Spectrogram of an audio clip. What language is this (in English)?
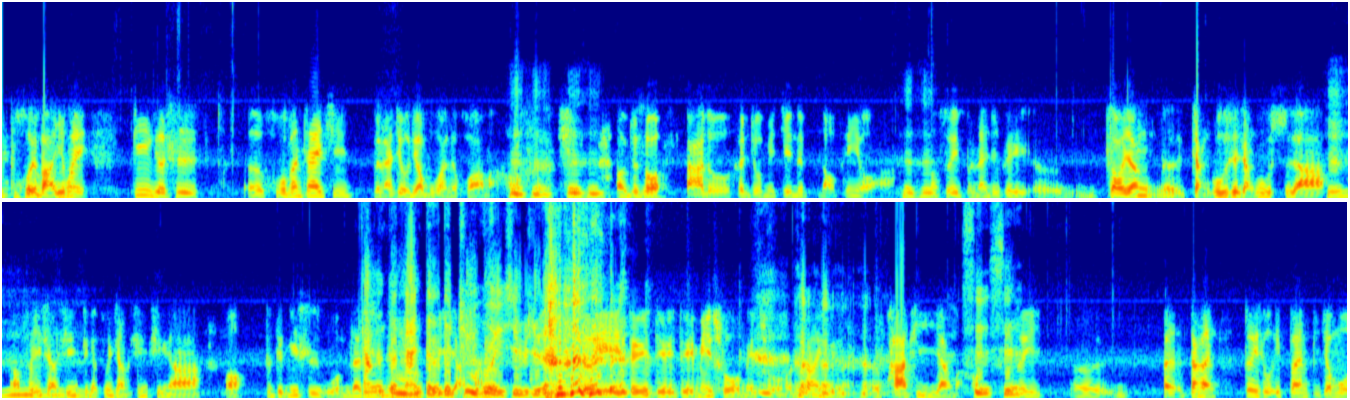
Chinese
